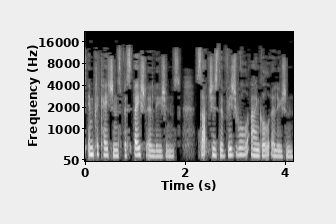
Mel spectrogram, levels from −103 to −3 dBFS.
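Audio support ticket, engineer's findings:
Speech, entire clip: ringing, washy texture, hiss swelling and receding with level; codec damage plainly audible. Nothing above 16.3 kHz. Likely WMA compression: long transform blocks smear quantisation noise over tens of milliseconds. Damage fits a bitrate near 48 kbps.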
